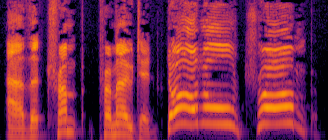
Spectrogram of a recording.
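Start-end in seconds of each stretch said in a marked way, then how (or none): 1.7-3.2 slow, high announcer shout; huge billing voice. Retold or imitated. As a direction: shout it out like giant lettering. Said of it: "in huge writing".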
